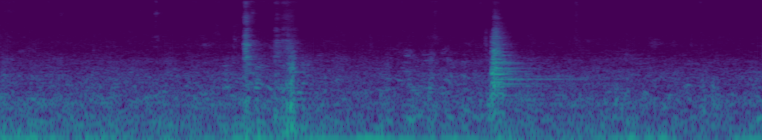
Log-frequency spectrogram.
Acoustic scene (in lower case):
residential area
